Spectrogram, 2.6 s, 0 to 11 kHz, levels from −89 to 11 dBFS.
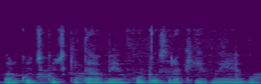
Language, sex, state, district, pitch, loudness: Hindi, female, Uttar Pradesh, Gorakhpur, 190 Hz, -41 LUFS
